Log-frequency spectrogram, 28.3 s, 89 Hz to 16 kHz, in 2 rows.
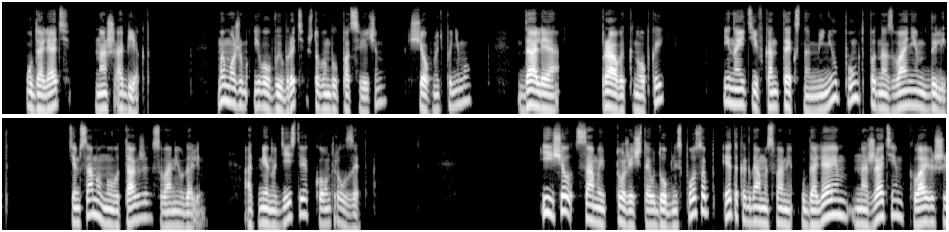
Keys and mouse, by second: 6.6 click, 10.0-15.9 drag, 19.5 ctrl+z.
